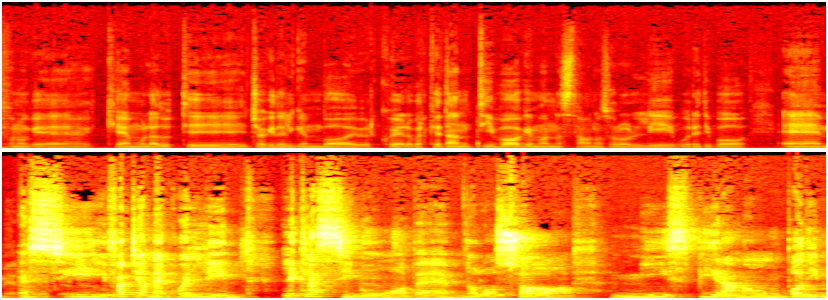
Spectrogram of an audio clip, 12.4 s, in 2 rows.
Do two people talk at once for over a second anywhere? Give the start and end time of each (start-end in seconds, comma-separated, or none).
6.3-7.7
